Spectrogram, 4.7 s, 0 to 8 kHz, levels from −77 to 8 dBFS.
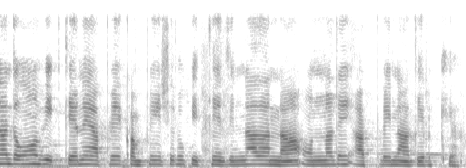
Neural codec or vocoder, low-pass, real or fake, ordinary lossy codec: codec, 16 kHz, 4 kbps, X-Codec, HuBERT features, trained on general audio; 7.2 kHz; fake; none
